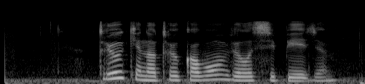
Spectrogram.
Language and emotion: Russian, neutral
